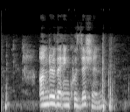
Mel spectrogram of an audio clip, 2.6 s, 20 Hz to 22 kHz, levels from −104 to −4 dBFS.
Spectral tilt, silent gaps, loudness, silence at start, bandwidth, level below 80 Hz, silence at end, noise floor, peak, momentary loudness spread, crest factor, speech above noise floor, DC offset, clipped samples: -4 dB/octave; none; -17 LUFS; 0.1 s; 7.6 kHz; -58 dBFS; 0.35 s; -43 dBFS; 0 dBFS; 23 LU; 20 dB; 26 dB; under 0.1%; under 0.1%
